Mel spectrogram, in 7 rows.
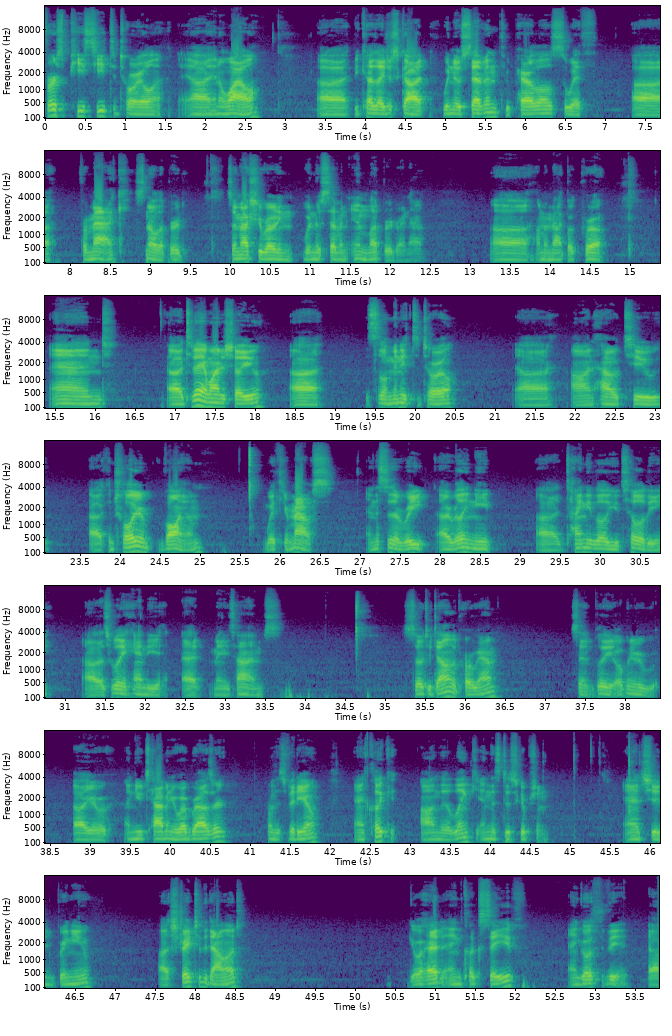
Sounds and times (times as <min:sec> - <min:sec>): Speech: 0:00.0 - 0:02.8, 0:03.4 - 0:12.4, 0:13.3 - 0:14.8, 0:15.4 - 0:16.3, 0:16.9 - 0:20.6, 0:21.3 - 0:33.9, 0:34.7 - 0:36.5, 0:37.4 - 0:44.8, 0:45.7 - 0:46.8, 0:47.6 - 0:48.7, 0:50.7 - 0:53.8.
